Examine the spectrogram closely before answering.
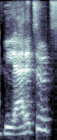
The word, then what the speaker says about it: Beatitudes: Beatitudes, Sarah?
